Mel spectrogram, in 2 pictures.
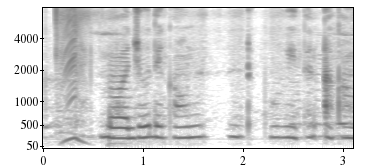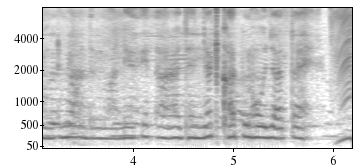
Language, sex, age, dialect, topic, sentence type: Hindi, female, 18-24, Awadhi Bundeli, banking, statement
